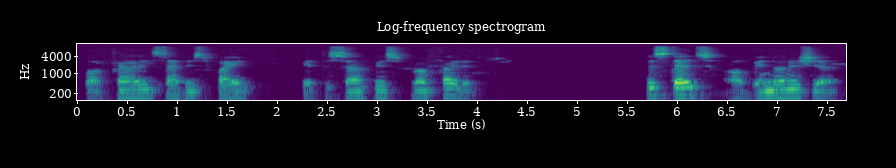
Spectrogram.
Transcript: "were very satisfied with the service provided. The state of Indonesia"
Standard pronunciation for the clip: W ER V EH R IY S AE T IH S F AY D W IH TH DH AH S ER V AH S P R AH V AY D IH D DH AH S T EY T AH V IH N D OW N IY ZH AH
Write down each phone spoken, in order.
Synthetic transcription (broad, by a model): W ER F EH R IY S AE T IH S F AY D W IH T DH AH S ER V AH S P R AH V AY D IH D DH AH S T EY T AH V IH N D OW N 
